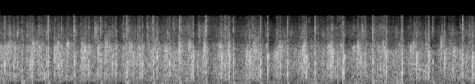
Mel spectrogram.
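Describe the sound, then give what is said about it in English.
A crowd applauds a middle school art teacher steadily for about five seconds, dense overlapping claps forming a loud, even wash of sound with no voices on top. “who is our middle school art teacher right now, needs a round of applause.”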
